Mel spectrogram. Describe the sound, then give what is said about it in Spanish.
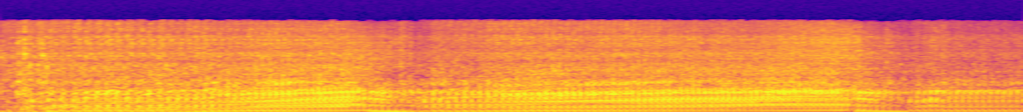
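A small motorcycle taxi loaded with pots and dirty dishes revs up and pulls away, its pitch climbing, dropping at a gear shift, then rising again in a steady, loud drone. “Pero mi mototaxi estaba lleno de cazuelas y trastos sucios. Qué enojado me fui.”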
